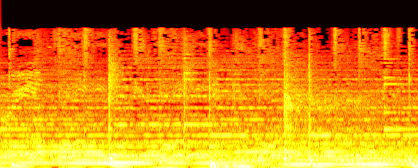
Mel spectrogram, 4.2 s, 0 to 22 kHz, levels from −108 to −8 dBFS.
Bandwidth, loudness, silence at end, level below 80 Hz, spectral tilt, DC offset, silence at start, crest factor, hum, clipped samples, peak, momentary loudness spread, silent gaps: 11.5 kHz; -16 LUFS; 0 s; -24 dBFS; -6.5 dB/octave; under 0.1%; 0 s; 14 dB; none; under 0.1%; 0 dBFS; 5 LU; none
